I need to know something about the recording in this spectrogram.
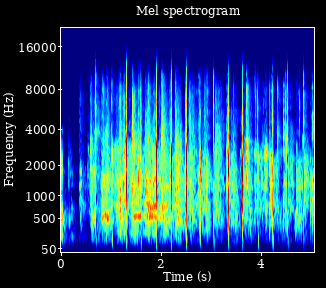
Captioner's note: audience applauding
